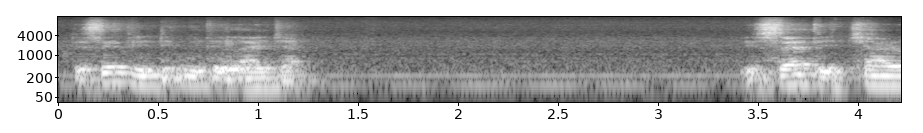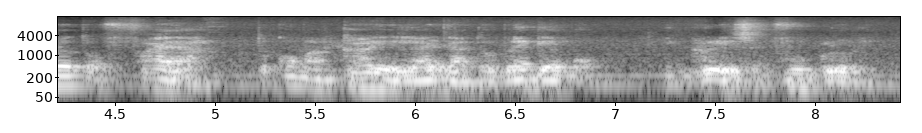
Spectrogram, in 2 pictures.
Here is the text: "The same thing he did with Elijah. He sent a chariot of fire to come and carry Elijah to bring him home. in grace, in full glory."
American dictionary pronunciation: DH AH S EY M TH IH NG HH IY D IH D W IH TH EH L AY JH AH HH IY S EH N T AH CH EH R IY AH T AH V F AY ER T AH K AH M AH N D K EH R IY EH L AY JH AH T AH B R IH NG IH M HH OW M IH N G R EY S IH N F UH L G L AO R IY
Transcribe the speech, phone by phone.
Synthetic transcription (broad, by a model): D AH S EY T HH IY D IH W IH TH EH L AY JH AH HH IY S EH N T AH CH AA R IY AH T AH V F AY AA T AH K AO M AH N K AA R IY EH L AY JH AH T AH B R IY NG IH M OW IH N G R EY S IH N F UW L G L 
